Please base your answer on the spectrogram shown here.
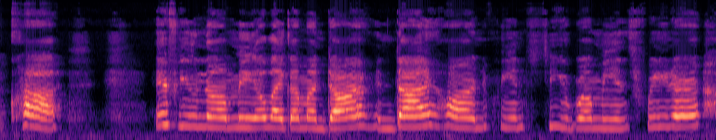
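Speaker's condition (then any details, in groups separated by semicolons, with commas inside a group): Cerebral palsy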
